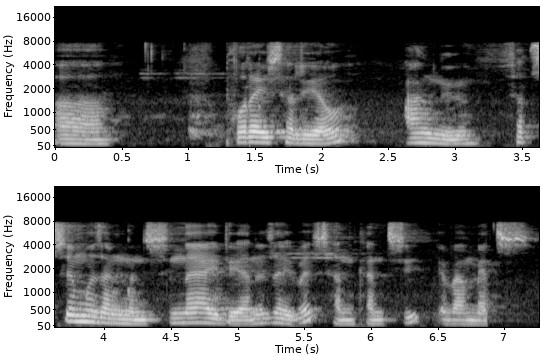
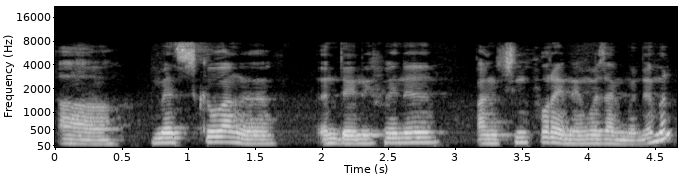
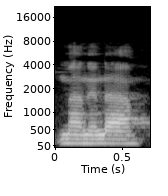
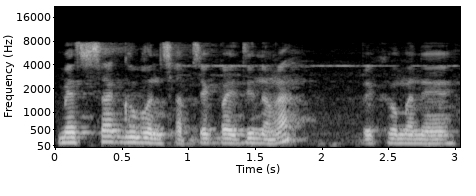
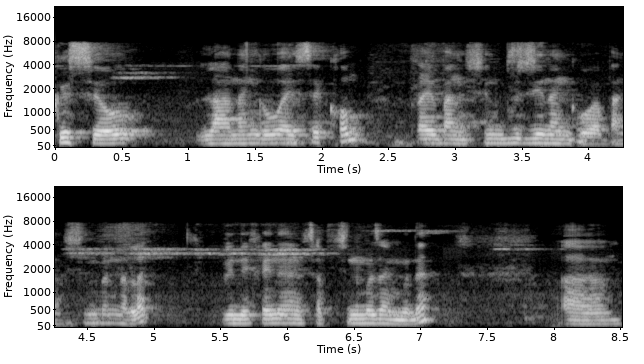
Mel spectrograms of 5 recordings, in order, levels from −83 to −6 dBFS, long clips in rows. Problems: none marked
